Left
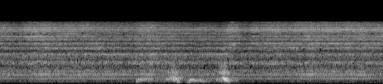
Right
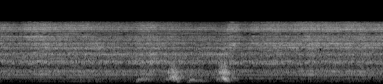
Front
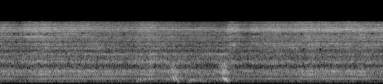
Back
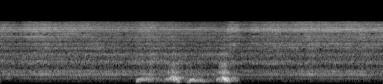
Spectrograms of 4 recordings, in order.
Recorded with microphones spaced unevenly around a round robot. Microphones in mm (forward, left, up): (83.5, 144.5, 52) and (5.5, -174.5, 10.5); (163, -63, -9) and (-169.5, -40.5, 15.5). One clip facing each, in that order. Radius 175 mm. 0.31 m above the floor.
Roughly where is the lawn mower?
Ahead left.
